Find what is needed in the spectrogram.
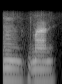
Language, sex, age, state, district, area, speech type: Manipuri, male, 30-45, Manipur, Chandel, rural, conversation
